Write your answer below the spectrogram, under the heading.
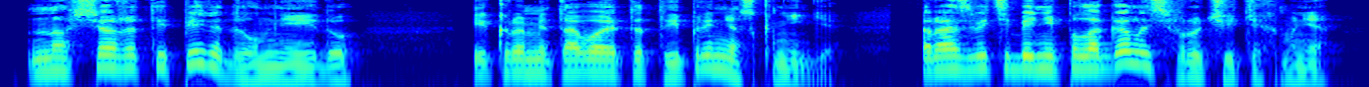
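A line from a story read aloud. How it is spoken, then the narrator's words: Uncertain objection. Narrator (Russian): Я смог лишь неуверенно возразить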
